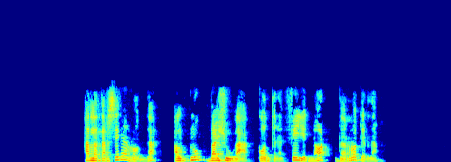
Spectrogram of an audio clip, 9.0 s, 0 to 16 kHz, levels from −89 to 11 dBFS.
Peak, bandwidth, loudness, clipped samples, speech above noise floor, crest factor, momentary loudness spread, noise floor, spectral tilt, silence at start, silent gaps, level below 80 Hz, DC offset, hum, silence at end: -2 dBFS; 7.8 kHz; -18 LUFS; under 0.1%; over 73 dB; 18 dB; 10 LU; under -90 dBFS; -4.5 dB/octave; 1.7 s; 3.34-3.47 s; -60 dBFS; under 0.1%; none; 1.45 s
